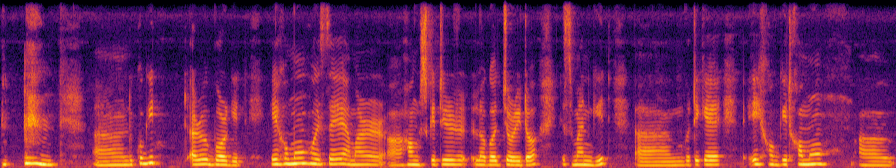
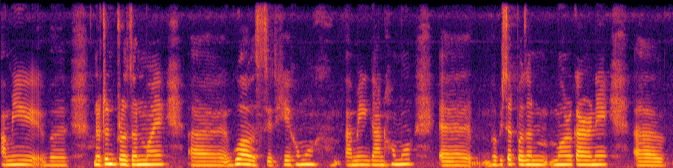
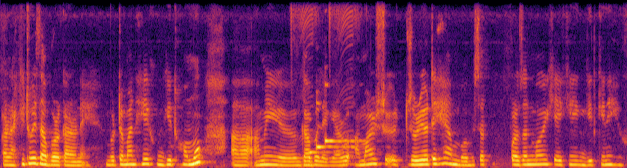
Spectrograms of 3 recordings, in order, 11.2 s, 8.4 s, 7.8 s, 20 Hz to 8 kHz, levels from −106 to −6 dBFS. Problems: background sounds at intervals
